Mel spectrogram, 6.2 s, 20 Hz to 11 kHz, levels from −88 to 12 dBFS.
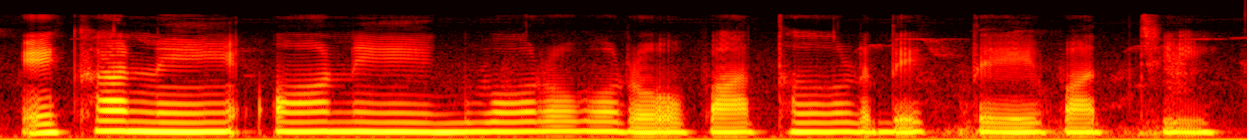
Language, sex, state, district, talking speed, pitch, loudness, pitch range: Bengali, female, West Bengal, Cooch Behar, 65 wpm, 220 Hz, -13 LUFS, 190-225 Hz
